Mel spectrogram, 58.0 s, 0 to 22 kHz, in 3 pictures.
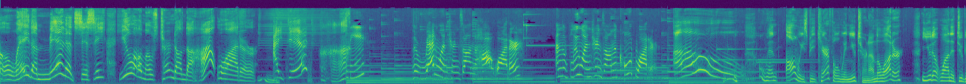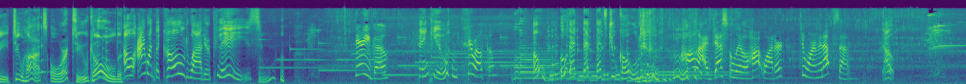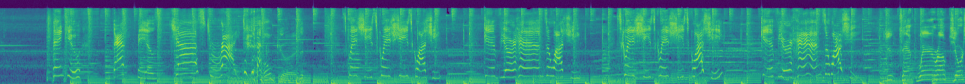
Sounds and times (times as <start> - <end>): Child speech, kid speaking: 0.0 - 7.3, 8.2 - 10.5, 11.1 - 18.0, 19.9 - 24.5, 26.4 - 27.1, 27.7 - 37.2, 39.7 - 40.3, 40.9 - 44.7, 45.5 - 47.5, 48.3 - 50.3, 51.0 - 53.2, 53.8 - 55.8
Music: 6.8 - 16.9, 24.5 - 34.1, 39.6 - 57.9.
